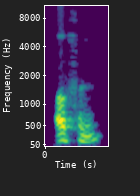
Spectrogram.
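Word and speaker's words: often: N listen না ও এফ টি ই এন অফেন প্রায় এস ও এফ টি ই এন সফেন নরম করা ইউ সাইলেন্ট পাইবে অর্থাৎ জি ইউ এ আর ডি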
